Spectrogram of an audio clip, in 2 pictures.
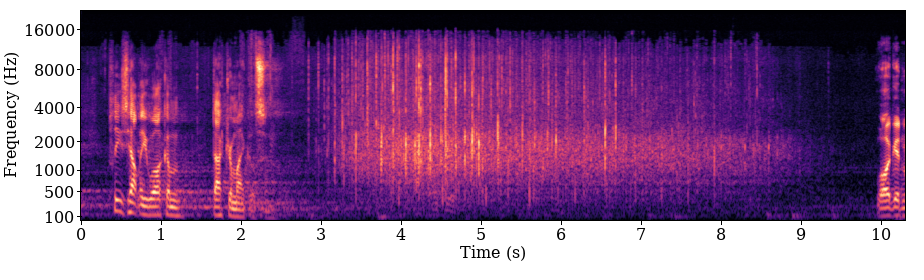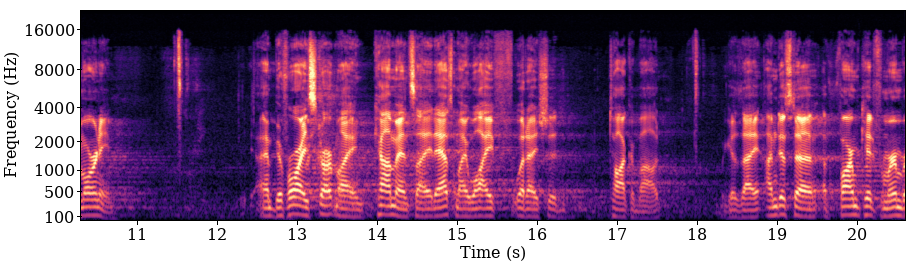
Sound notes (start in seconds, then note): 6.7 applause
